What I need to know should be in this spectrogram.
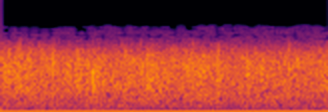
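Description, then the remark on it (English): A crowd cheering sound effect: a dense, steady wash of crowd noise, like a large audience cheering and clapping together, holding at an even, fairly loud level throughout with no individual voices standing out. “We've got to have a little more cheering there, please.”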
